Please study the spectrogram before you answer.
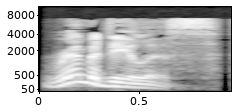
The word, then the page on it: remediless: British English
